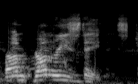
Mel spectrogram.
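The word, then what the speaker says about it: John Rhys-Davies: John Rhys Davies.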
